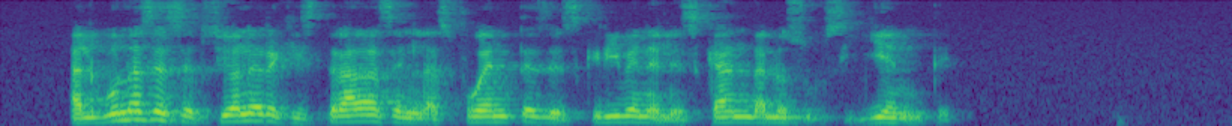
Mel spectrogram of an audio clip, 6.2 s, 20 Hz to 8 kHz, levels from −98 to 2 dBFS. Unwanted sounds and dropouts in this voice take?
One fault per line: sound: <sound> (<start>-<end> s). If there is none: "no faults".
no faults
